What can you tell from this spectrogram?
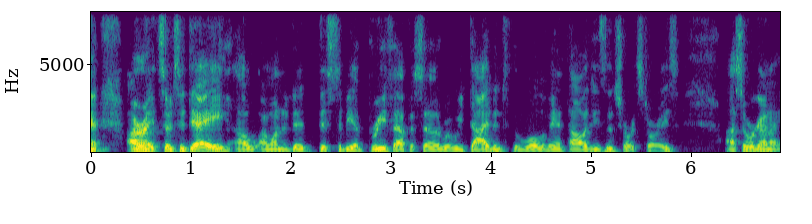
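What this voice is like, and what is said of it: Usual voice. Nothing is said of it.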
